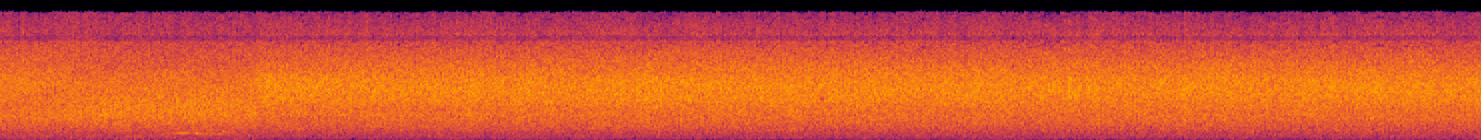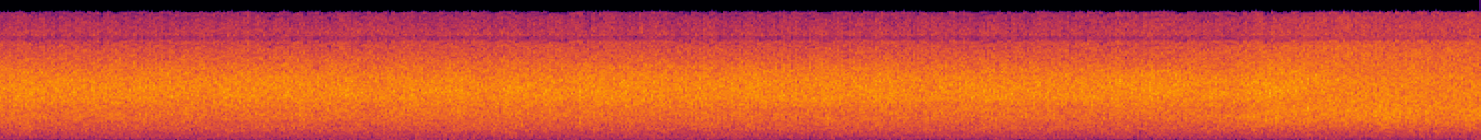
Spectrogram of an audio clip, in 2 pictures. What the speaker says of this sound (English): See all the water coming down from above.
